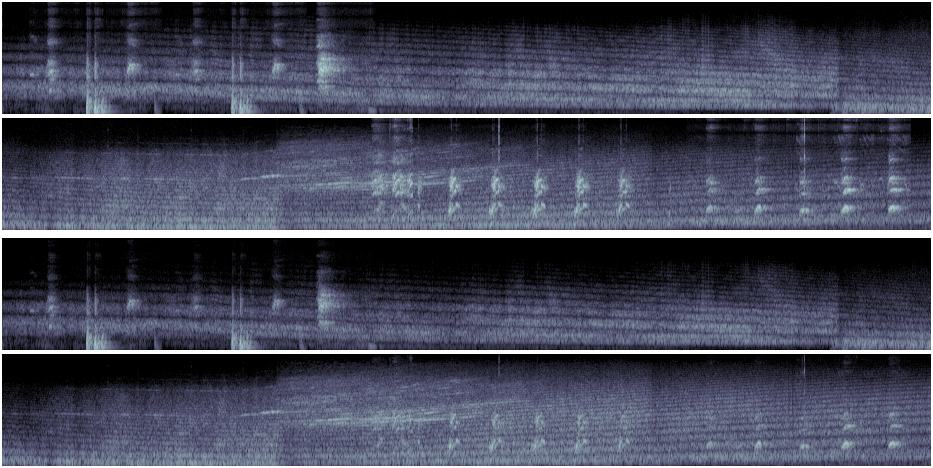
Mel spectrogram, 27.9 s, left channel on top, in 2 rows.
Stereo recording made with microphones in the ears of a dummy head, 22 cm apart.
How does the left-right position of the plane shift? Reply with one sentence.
You can hear the plane move to the right.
